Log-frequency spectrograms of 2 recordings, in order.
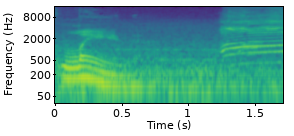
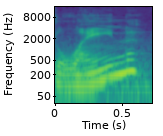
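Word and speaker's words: Lain: Tell Jay to watch Serial Experiments Lane. Never even heard of that. Serial Experiments Lane? And Lane is spelled L-A-I-N.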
